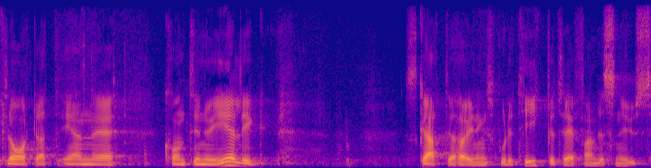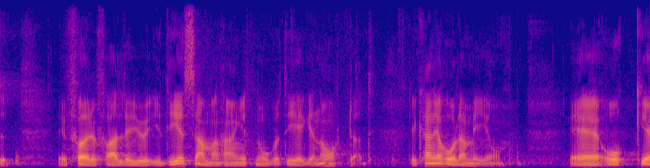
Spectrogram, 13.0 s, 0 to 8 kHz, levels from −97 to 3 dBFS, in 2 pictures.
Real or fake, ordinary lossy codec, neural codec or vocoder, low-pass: real; none; none; none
